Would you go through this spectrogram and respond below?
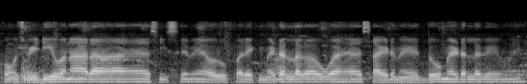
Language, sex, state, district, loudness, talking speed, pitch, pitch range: Hindi, male, Delhi, New Delhi, -17 LUFS, 225 wpm, 120 Hz, 110-125 Hz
